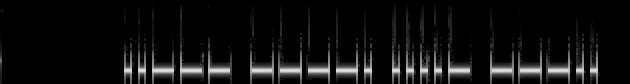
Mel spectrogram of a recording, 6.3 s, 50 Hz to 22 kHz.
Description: Morse code, heard as a keyed tone, about 17 wpm, 700 Hz. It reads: 2948
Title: Numbers - 4-Digit 17wpm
